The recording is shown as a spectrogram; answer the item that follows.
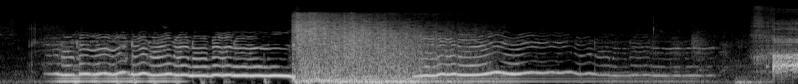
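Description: Full trash cans tipping over with a loud, clattering crash midway, set amid a sustained, wavering tonal sound heard before and after the fall.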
